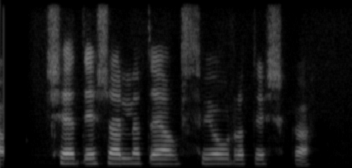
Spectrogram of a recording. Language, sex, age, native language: Icelandic, male, 8, Icelandic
